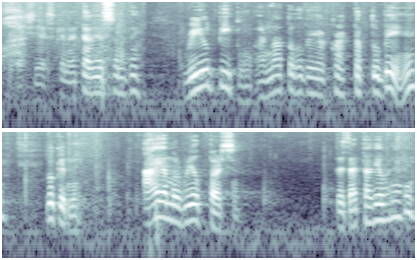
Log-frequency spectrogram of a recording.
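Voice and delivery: put-on generic continental accent from nowhere specific. Speaking as a butler to the prince: vague european accent. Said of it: "Something European".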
